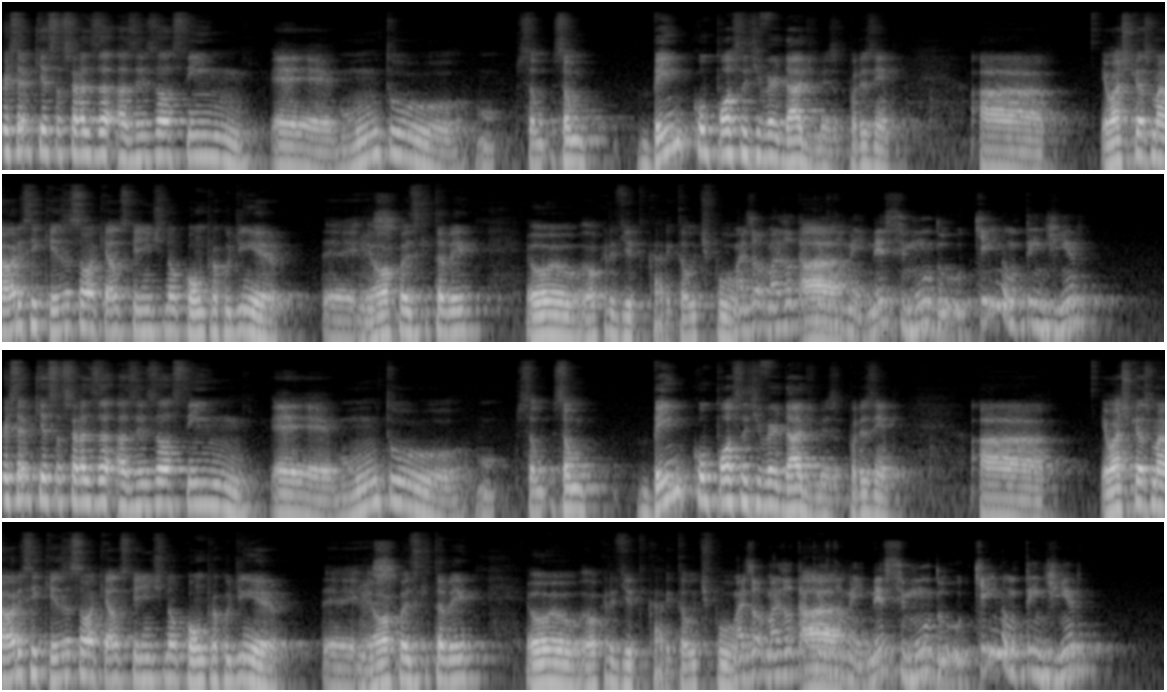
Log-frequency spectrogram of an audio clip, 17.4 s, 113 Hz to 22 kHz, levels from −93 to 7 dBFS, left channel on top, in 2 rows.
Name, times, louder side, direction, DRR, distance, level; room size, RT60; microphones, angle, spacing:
voice 1, 0.0-4.4 4.8-6.7 7.3-7.9 8.2-10.8 11.1-12.2 12.7-14.3 14.7-15.0, right 1 dB, 5° right, 5 dB, 0.3 m, -25 dB
voice 2, 11.4-11.7 14.2-16.8, equal, 25° right, 6 dB, 0.8 m, -30 dB
9.2 x 4.2 x 3.9 m, 0.63 s
head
